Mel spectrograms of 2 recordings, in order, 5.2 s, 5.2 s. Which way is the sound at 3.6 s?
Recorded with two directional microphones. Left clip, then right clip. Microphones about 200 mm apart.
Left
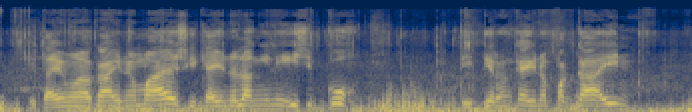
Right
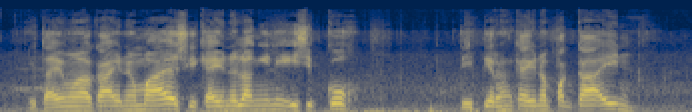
10° right (ahead or behind).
